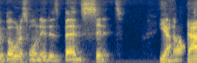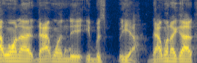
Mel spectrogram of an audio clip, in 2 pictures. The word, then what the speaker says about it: Sinnott: So so Sinnott, Lob, not Lobby. Yeah. Flournoy. Yeah. What are some other common mispronounced names this year?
